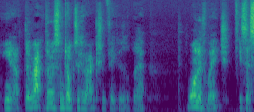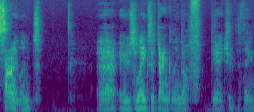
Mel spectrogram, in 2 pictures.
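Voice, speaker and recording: A man's voice: mid-range voice, slightly rough. A man giving a casual, rambling show-and-tell to viewers, chatty and enthusiastic, drifting into asides to himself. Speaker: video host showing a personal CD collection.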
